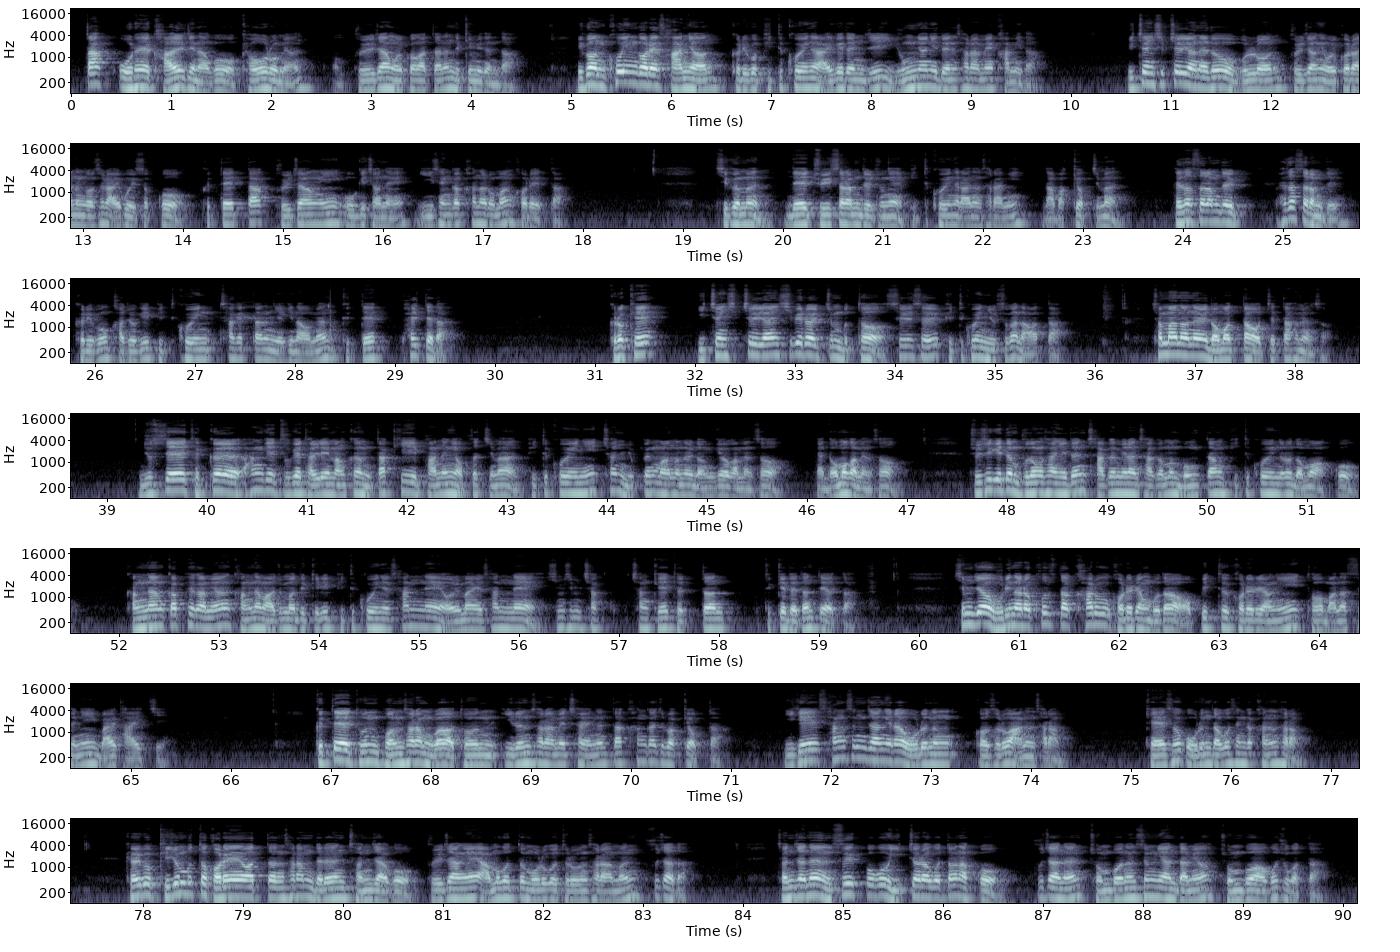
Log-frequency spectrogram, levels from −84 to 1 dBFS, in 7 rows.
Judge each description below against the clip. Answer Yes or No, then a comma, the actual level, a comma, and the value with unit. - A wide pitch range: No, average, 4.8 semitones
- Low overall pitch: Yes, low, 130 Hz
